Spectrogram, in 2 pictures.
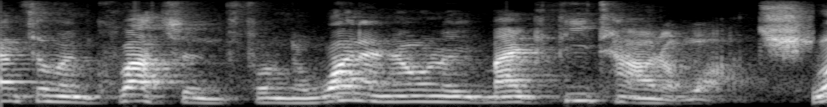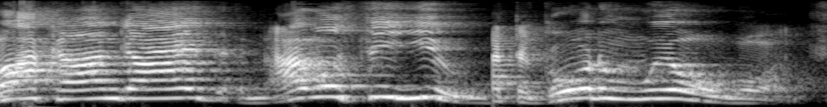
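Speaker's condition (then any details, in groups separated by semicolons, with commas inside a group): Cerebral palsy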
